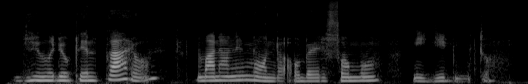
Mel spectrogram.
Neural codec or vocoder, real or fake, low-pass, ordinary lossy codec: codec, 44.1 kHz, 1.7 kbps, Pupu-Codec; fake; none; none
